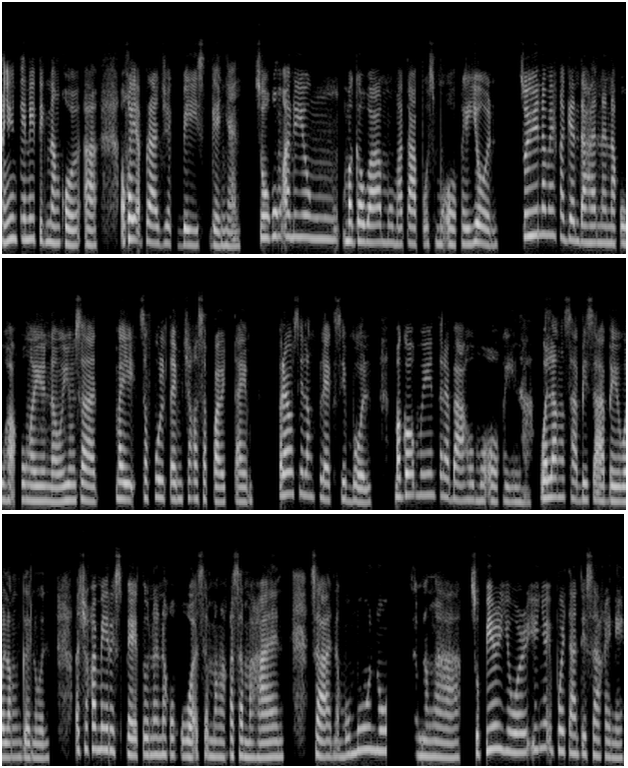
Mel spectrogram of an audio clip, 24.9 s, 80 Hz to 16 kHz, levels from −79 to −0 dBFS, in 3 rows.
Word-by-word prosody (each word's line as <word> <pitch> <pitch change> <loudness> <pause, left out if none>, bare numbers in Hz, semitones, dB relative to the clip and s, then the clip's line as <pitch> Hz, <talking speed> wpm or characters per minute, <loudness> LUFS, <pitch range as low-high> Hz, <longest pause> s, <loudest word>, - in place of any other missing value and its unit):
ngayon 295 +3 +3
tinitignan 275 -5 0
ko, 220 -2 +3
ah, 215 0 +2 0.3
o - - +5
kaya 300 0 +8
project-based, 225 -4 0
ganyan. 210 -1 -2 0.2
So 315 -1 +4
kung 340 0 +1
ano 325 - +3
‘yong 320 -1 -1 0.4
magawa 255 -2 +4
mo, 245 0 -7
matapos 230 0 -1
mo, 225 - -5 0.2
okey 225 -1 0
‘yon. 225 -5 +2 0.3
So 330 - +3
‘yon 355 +1 +4
naman 360 -1 -1
'yong 320 - -1
kagandahan 250 -4 +1
na 240 - -1
nakuha 230 0 0
ko 230 -1 -3
ngayon 215 0 +2
now, 200 0 +1
‘yong 225 0 +1
sa 220 -3 +3 0.3
may, 235 -3 +4
sa 255 - -4
full-time 245 -3 +1
tsaka 250 -1 -3
sa 240 - -1
part-time, 205 0 0 0.3
pareho 310 +1 +5
silang 295 -3 -5
flexible. 225 -5 -1 0.3
Magawa 300 +2 +6
mo 300 - -8
‘yong 300 -1 -6
trabaho 235 -5 -1
mo, 225 0 -4 0.2
okey 205 -1 -8
na, 200 - -8
walang 265 +1 +4
sabi-sabi, 225 -3 0
walang 210 0 0
gano’n, 200 -1 -2 0.4
at - - +2
tsaka 325 0 +3
may 315 0 +3
respeto 245 -4 +1
na 245 - -1
nakukuha 235 -2 0
sa - - -5
mga 220 -1 -3
kasamahan, 215 -2 +1 0.4
sa 220 -3 +3
namumuno, 295 +7 0 0.3
sa 250 - -18
mga 220 -1 -1 0.4
superior, 285 0 +2
yon 335 -2 -5
‘yong - - -4
importante 275 -4 0
sa’kin, 220 -4 -4
240 Hz, 165 wpm, -22 LUFS, 220-275 Hz, 0.4 s, kaya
